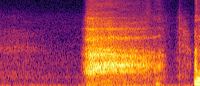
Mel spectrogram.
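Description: A man's audible breath: a faint in-breath, then a long sighing out-breath of about a second and a half, starting just under two seconds in.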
